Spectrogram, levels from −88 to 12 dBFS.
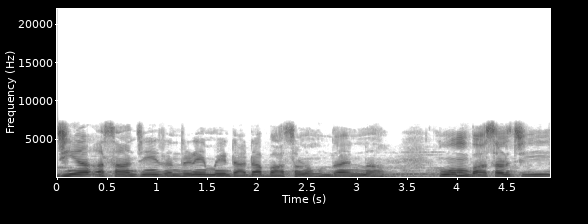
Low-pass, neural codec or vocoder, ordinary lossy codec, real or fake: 7.2 kHz; none; none; real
